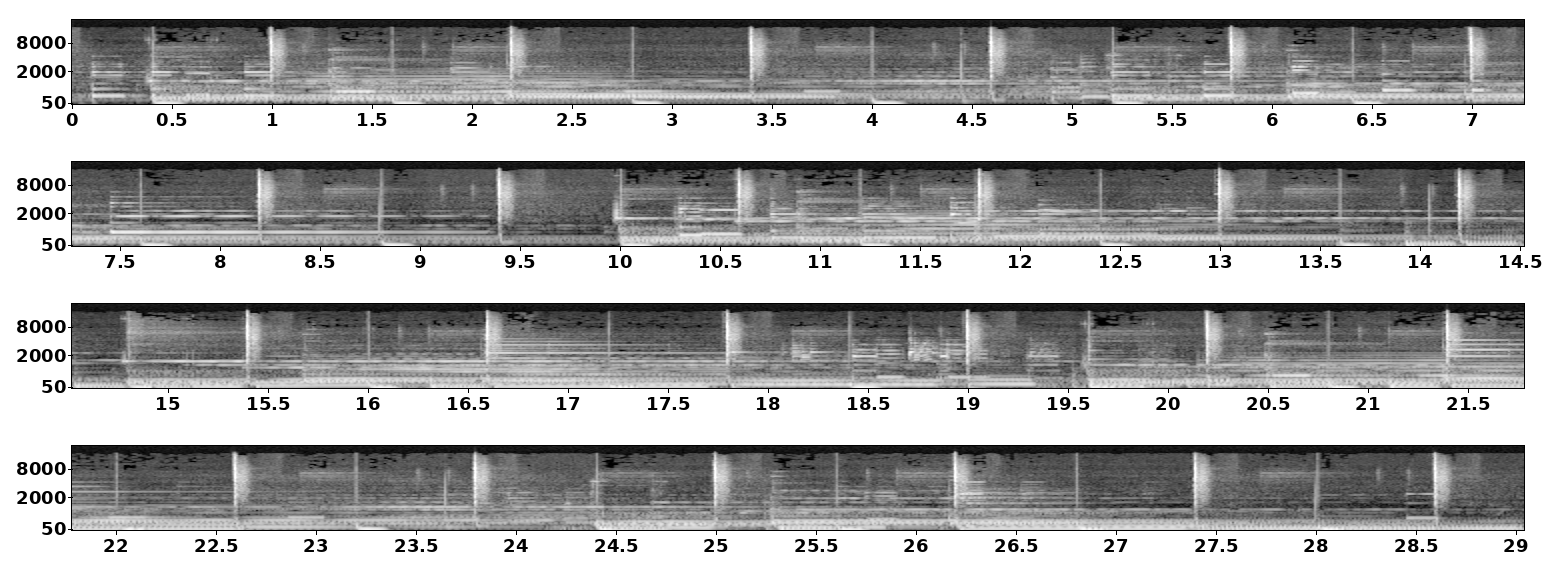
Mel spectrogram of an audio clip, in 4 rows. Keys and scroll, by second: 3.5 ctrl+-, 7.4 space, 17.0 ctrl+=.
